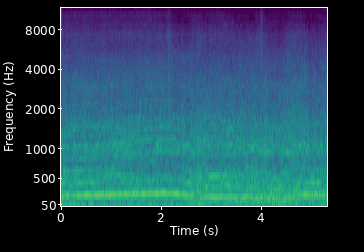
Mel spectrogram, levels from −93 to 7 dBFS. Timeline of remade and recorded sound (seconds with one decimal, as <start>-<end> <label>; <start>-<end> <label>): 0.0-3.2 remade; 3.2-3.8 recorded; 3.8-4.8 remade; 4.8-5.3 recorded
